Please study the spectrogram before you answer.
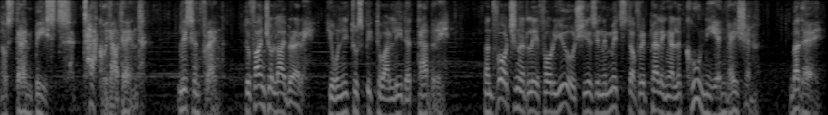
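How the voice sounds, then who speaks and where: A man's voice: medium pitch, expressive, moderate pace, vocal fry, slight background noise. An actor playing a self-serving desert rogue in a video game, with wheedling, theatrical, salesman-like patter. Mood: glib, persuasive. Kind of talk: video game character acting.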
